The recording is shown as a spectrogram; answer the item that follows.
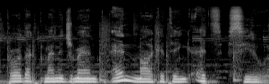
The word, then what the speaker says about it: SIRUI: You know, so many people have an issue how to pronounce SIRUI, and they complain that every time I use a different name. Sometimes SIRUI, sometimes SIRUI, sometimes SIRI. So what is the real name of the company? SIRUI.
